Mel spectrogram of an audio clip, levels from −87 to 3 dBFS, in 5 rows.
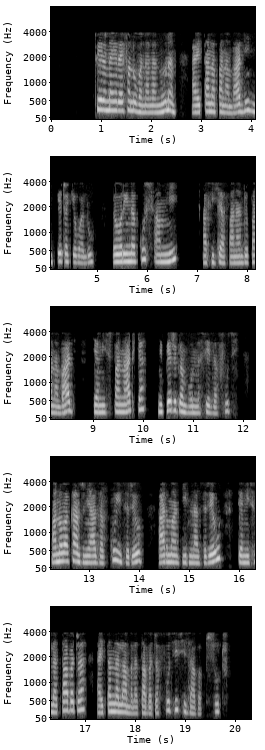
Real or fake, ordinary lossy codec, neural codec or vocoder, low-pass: real; AAC, 16 kbps; none; 7.2 kHz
